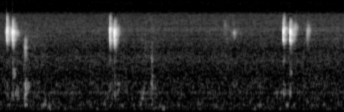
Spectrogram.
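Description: Faint computer mouse clicks: a short run of clicks at the start, then a quick double click about a second and a half in and another near the end.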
